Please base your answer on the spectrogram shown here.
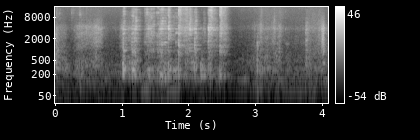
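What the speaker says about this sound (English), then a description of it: "All change for me goes in a money pot for savings." Loose coins are dropped and shuffled into a money pot, making a close run of bright metallic clinks and jingles that come in several clustered bursts with no talking.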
